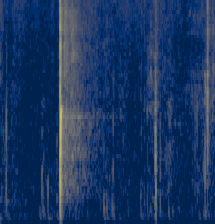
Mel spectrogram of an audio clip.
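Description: Footsteps on a stage floor, with one loud sharp hand slap about half a second in: a high five between two men.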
